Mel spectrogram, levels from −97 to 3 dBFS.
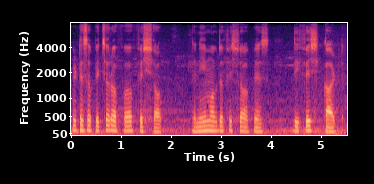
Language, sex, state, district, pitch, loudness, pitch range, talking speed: English, male, Karnataka, Bangalore, 125 Hz, -17 LUFS, 115-130 Hz, 195 wpm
